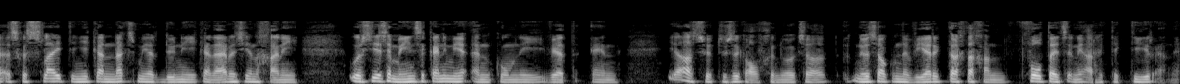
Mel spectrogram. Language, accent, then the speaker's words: Afrikaans; Pretoria, Gauteng, South Africa; hier in Pretoria gebore en getoe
